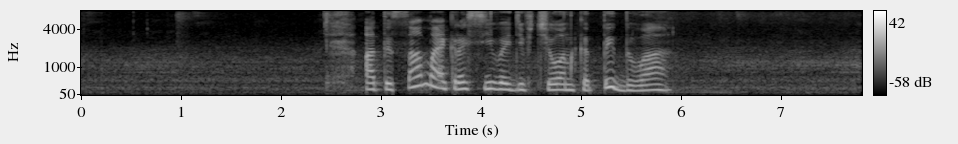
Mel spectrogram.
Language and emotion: Russian, positive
